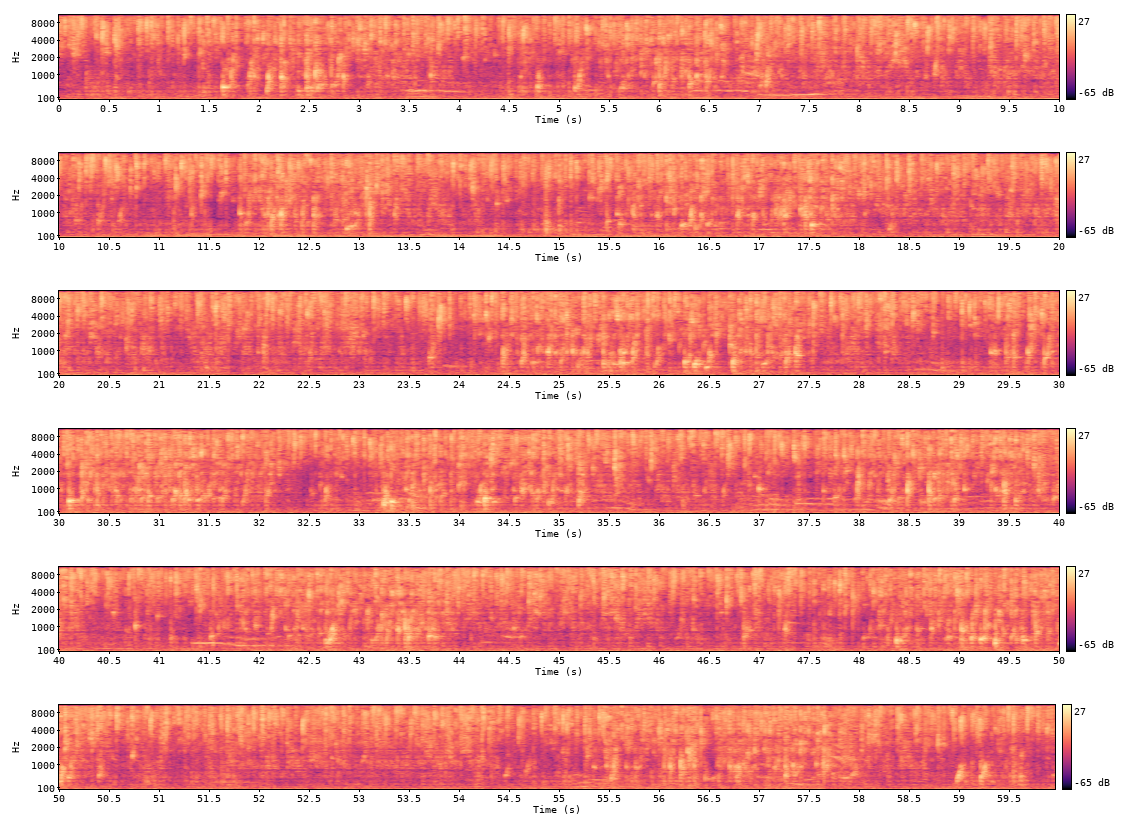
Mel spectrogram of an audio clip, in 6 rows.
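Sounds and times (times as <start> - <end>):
bubbling gurgles: 0.0 - 59.9
water running into bathtub: 0.0 - 59.9.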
